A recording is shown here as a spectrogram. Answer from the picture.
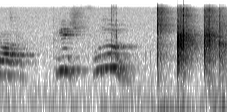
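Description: A child says a few short words, then hand clapping starts about one and a half seconds in: several sharp, loud claps, about four a second.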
